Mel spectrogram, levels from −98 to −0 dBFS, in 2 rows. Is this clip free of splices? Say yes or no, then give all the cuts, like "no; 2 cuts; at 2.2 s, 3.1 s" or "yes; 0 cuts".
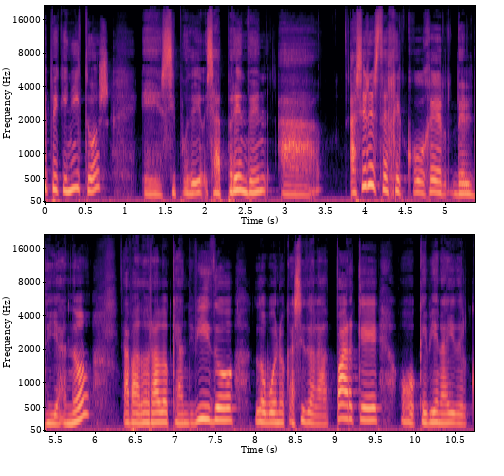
yes; 0 cuts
